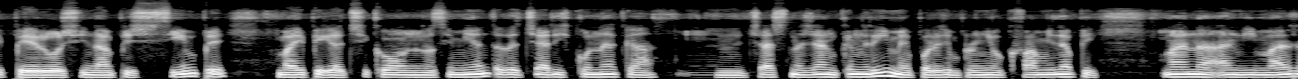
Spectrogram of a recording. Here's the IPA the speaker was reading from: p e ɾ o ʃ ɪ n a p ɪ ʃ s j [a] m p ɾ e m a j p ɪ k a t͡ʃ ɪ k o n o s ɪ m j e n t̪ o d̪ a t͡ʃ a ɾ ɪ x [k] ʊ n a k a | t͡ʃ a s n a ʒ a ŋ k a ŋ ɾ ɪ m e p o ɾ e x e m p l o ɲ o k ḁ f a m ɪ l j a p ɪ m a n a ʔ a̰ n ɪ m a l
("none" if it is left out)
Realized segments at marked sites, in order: e, k

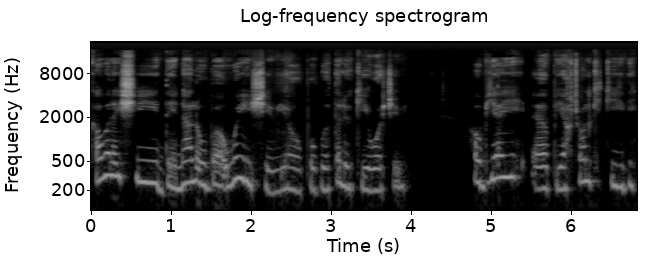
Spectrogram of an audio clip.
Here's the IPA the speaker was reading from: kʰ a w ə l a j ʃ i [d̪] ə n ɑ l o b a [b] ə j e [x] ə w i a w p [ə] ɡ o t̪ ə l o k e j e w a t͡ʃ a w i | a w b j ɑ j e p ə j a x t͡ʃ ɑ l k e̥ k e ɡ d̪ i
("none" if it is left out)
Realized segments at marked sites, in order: d̪, w, ʃ, ə

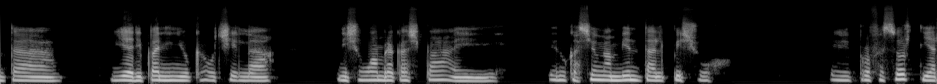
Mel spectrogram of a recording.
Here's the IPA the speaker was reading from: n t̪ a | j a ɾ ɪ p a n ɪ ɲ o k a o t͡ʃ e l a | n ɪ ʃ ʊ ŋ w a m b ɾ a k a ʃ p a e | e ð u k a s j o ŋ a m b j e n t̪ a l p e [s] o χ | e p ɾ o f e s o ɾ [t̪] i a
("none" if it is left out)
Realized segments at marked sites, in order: ʃ, t̪

